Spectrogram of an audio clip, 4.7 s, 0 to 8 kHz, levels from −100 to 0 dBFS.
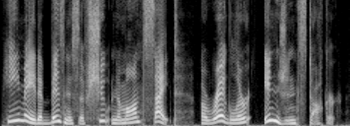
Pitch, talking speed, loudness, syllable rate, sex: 255 Hz, 155 wpm, -18 LUFS, 4.7 syllables/s, female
